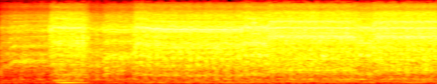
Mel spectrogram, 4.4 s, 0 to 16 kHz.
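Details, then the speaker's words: Keith Black aluminum 572 Hemi on the build stand after heads, rockers and pushrods were installed, oil system primed with a drill and new gauges fitted: steady high drill whine settling to an even load without stalling, lots of oil flowing; normal priming. "these things just a lot of oil going through there, folks."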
